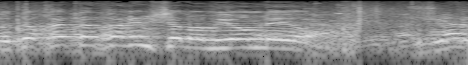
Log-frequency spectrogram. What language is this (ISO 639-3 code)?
heb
